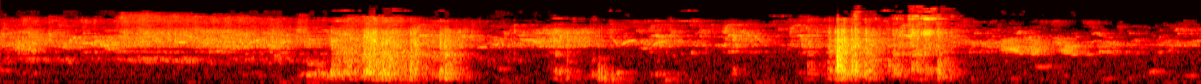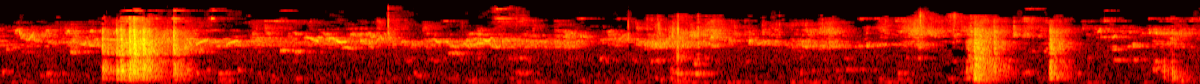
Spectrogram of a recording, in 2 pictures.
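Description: Scattered rustles, knocks and clicks from the camera and work being handled and moved about, with faint bird chirping in the background.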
